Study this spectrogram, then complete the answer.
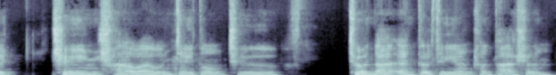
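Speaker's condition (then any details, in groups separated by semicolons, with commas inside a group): Moebius syndrome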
